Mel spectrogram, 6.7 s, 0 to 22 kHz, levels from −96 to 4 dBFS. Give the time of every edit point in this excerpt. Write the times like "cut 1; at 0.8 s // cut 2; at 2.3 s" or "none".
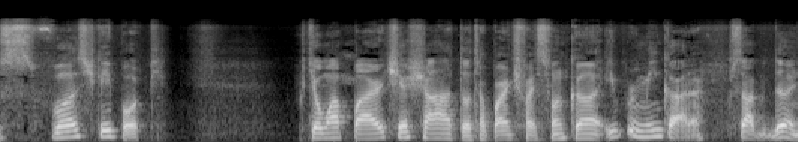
none

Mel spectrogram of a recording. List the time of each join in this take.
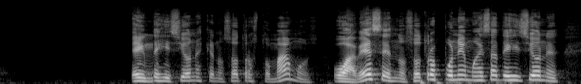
cut 1; at 1.5 s // cut 2; at 3.3 s

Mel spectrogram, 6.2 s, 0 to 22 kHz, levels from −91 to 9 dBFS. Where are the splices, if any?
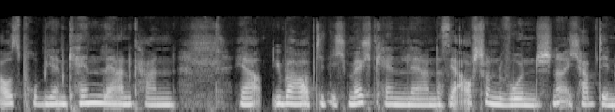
cut 1; at 2.6 s // cut 2; at 3.3 s // cut 3; at 3.7 s // cut 4; at 4.5 s

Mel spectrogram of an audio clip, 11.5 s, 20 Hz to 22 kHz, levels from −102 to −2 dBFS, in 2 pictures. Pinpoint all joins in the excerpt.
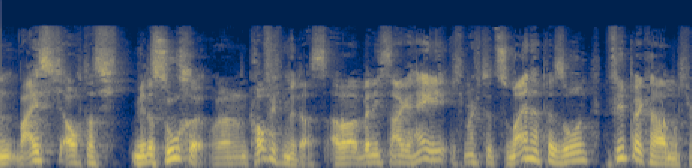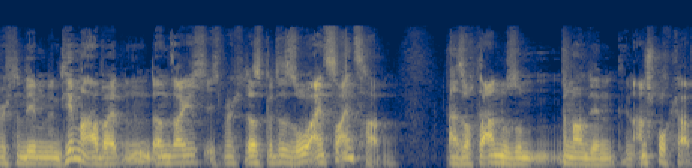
cut 1; at 5.0 s // cut 2; at 10.4 s

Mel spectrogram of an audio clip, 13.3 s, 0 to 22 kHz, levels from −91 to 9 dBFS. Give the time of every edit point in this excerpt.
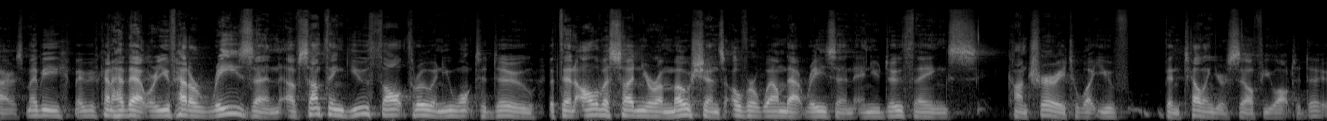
cut 1; at 5.4 s

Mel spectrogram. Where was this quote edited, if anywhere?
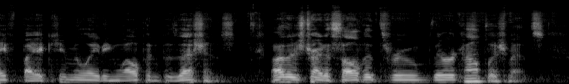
cut 1; at 2.6 s

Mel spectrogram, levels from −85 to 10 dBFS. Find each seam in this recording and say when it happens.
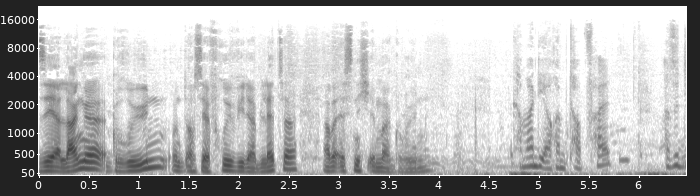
cut 1; at 1.4 s

